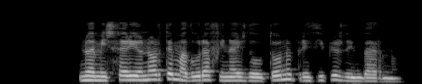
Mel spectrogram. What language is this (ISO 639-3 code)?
glg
